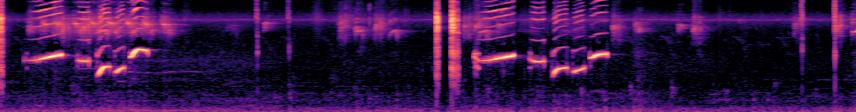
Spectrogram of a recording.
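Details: Female white-rumped shama (murai batu betina) calling to the male, used to rouse males into singing: two bursts of clear whistled notes, rising slurs and short falling notes, each introduced by faint high twitters, with sharp clicks between.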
